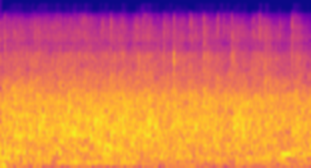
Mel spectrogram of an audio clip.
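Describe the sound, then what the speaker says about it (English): Steady applause from a live audience at a bodybuilding posing clinic, loud, dense and continuous throughout with no gaps. "round of applause"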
